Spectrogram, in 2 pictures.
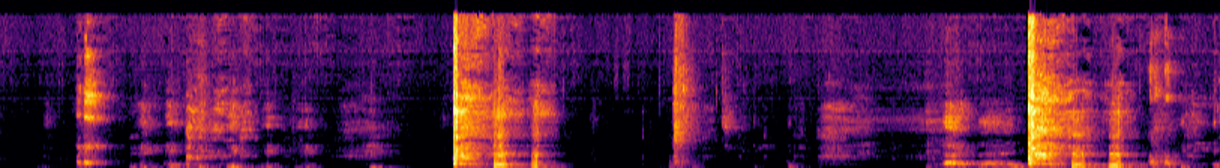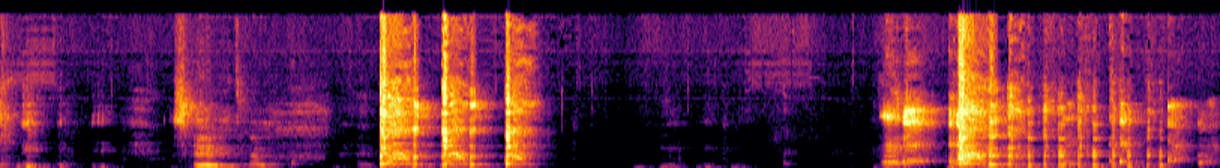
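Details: An adult father gives a few deliberate voluntary coughs, and an infant answers each one with giggles and laughter.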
